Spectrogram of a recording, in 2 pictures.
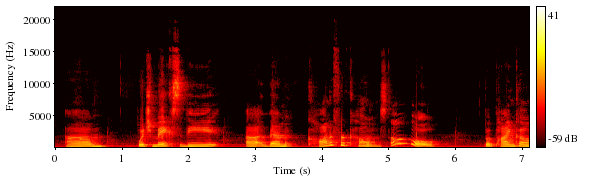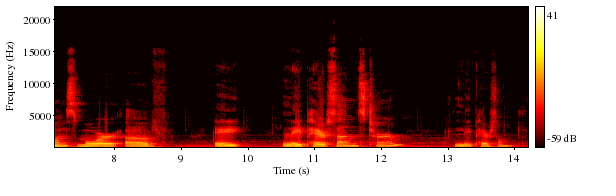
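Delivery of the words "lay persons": fake French accent, quieter. Reading a chat message aloud, one phrase in a put-on French accent. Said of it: "I don't know why I say that in a French accent".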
